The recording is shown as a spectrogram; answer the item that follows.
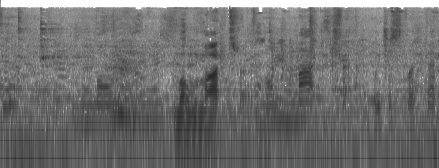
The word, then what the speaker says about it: Montmartre: Say it, how do you pronounce it? Montmartre.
